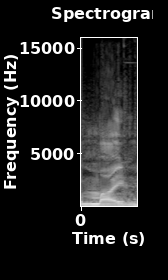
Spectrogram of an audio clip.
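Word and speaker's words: mind: एफ आई एन डी एम आई एन डी माइंड एम आई एन डी माइंड हो हो गया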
